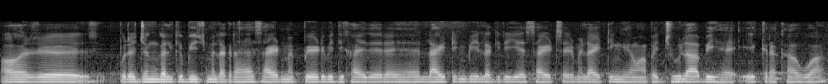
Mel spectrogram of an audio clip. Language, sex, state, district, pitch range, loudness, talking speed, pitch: Hindi, male, Himachal Pradesh, Shimla, 115-120 Hz, -16 LUFS, 255 wpm, 115 Hz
